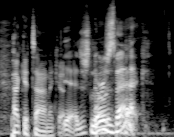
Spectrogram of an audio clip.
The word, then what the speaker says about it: Pecatonica: Yeah, and then we got our boy here from Pecatonica. Is that saying it right? That's correct. Patatonica? Pecatonica.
